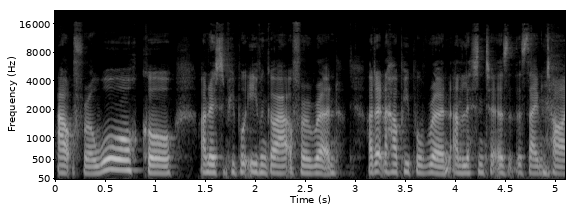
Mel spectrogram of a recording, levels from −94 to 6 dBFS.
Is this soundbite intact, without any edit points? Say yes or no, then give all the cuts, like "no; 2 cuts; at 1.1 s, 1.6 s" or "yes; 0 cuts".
yes; 0 cuts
